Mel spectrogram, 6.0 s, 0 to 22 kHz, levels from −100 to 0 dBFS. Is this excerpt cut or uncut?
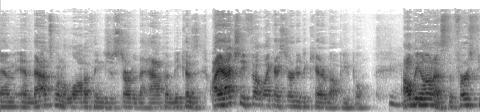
cut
